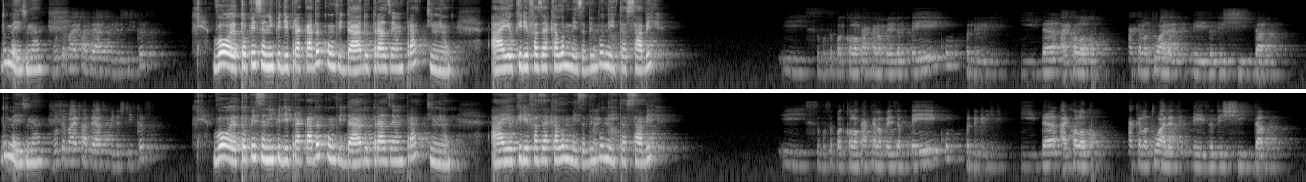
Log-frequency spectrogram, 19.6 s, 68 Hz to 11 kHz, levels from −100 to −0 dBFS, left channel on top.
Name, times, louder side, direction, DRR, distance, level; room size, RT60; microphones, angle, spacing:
voice 1, 0.0-0.6 2.9-6.8 7.1-9.9, left 3 dB, 70° left, 9 dB, 1.7 m, -20 dB
voice 2, 0.8-2.2 8.8-9.3 11.7-12.1 12.7-14.3 14.7-14.9 15.3-16.3 17.0-19.0, right 2 dB, 75° right, 7 dB, 6.0 m, -37 dB
29.0 x 18.5 x 7.3 m, 0.77 s
head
